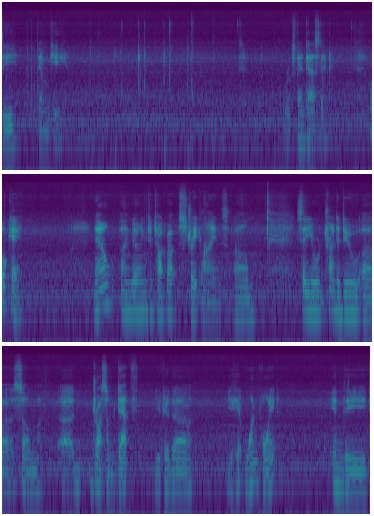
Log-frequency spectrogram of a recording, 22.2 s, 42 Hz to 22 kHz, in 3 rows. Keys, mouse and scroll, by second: 0.2-1.3 ctrl+drag, 1.7 m, 4.9-6.8 ctrl+drag, 19.4 click.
